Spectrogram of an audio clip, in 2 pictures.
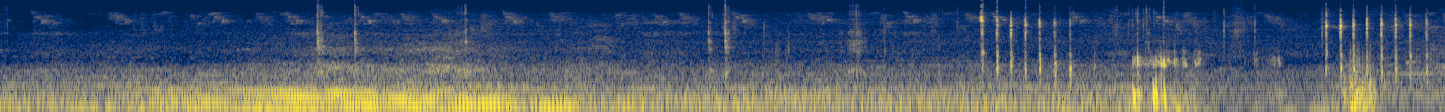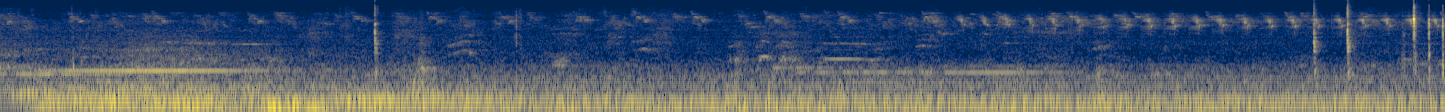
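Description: Birds chirping in the background, with a few short, rapid trains of clicks.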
